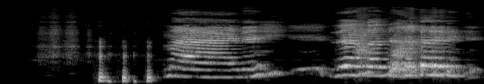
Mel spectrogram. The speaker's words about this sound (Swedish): Ja, kära lyssnare. Vi har ett barn som kommer låta i bakgrunden. hon har gått upp för trappan och eh, genom att ställa sig på en stol lyckats öppna dörren till studion.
